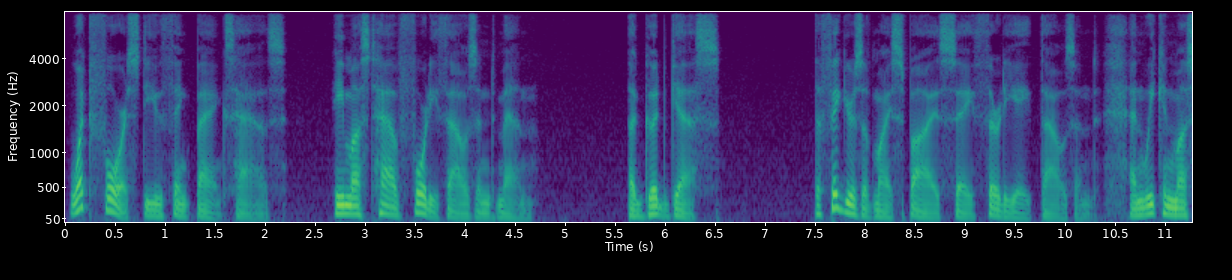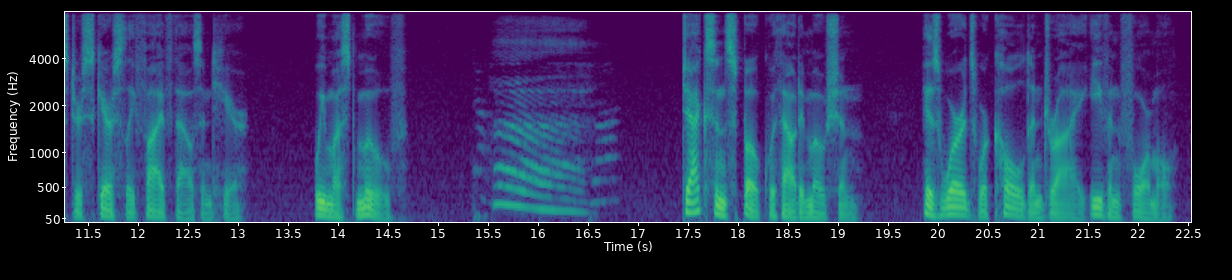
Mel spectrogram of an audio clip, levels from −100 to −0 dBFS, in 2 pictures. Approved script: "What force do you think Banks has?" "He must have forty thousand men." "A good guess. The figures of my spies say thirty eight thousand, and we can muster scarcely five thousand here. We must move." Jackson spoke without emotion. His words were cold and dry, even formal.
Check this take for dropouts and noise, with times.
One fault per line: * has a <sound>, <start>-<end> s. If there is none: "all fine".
* has a sigh, 15.3-16.9 s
